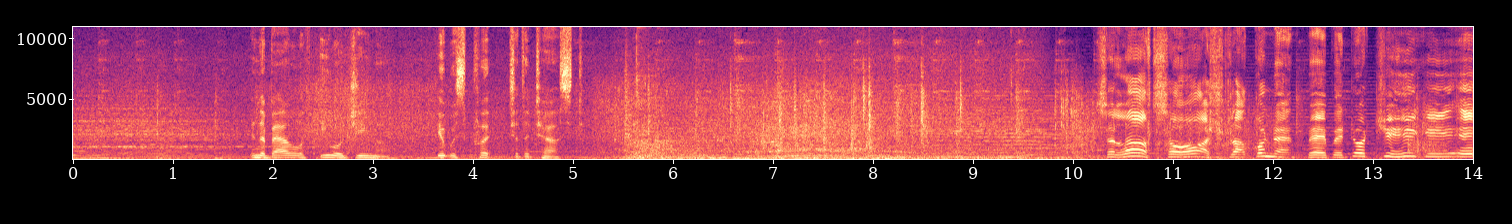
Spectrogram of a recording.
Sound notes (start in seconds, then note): 9.5 man speaking Navajo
